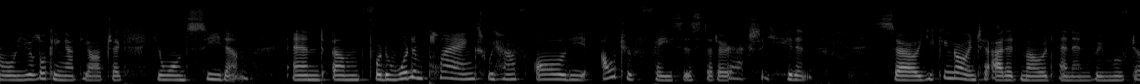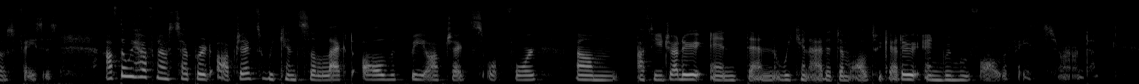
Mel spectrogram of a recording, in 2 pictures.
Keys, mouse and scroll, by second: 0.0 click, 0.8 middle click, 2.6 click, 3.8 Tab, 4.2 middle click, 4.7 scroll up 2, 6.0 click, 6.5 shift+click, 7.2 shift+click, 7.5 middle click, 8.5 shift+click, 9.2 x, 10.7 middle click, 11.1 Tab, 12.3 click, 12.8 shift+click, 13.8 Tab, 14.5 click, 14.9 shift+click, 15.0 shift+click, 15.7 middle click, 16.4 shift+click, 17.3 shift+click, 17.4 middle click, 17.7 shift+click, 18.1 shift+click, 19.0 middle click, 19.8 shift+click, 20.3 shift+click, 20.8 middle click, 22.2 x.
